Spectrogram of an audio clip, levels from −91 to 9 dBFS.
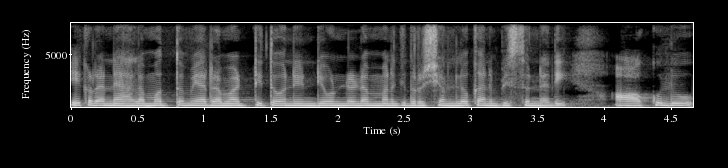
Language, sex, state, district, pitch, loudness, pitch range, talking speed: Telugu, female, Andhra Pradesh, Krishna, 185 Hz, -12 LUFS, 180-195 Hz, 180 wpm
